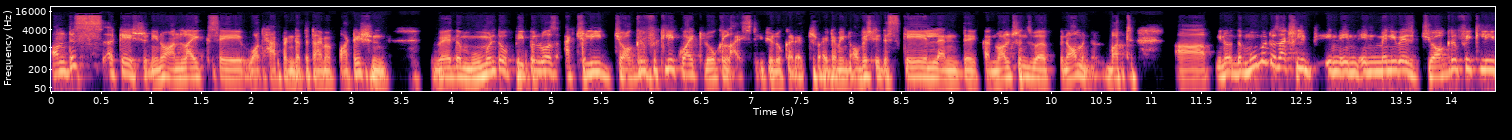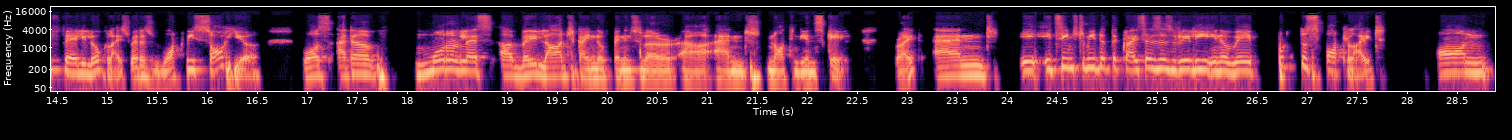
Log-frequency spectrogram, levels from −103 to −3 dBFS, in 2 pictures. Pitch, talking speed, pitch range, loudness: 160 Hz, 200 wpm, 120-185 Hz, -19 LUFS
